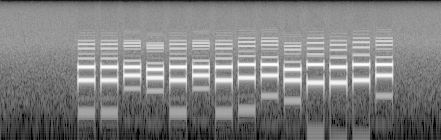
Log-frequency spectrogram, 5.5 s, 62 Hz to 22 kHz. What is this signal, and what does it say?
DTMF, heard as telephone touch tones, dialled by machine, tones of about 210 ms. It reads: 55075059#4326#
